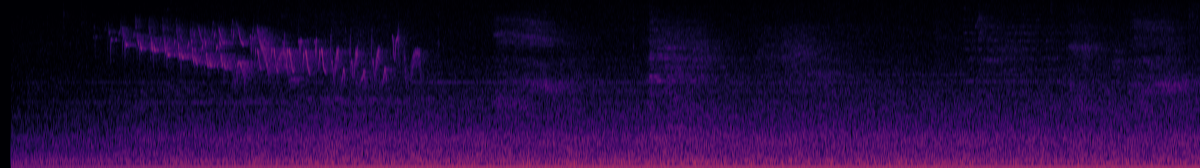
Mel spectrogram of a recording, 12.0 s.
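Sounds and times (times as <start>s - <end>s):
songbird chirping: 0.6s - 4.5s.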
